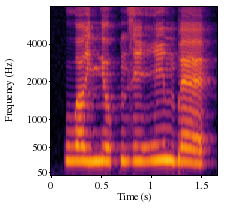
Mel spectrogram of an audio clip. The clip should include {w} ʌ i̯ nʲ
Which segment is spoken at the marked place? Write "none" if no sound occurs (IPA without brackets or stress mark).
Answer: w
